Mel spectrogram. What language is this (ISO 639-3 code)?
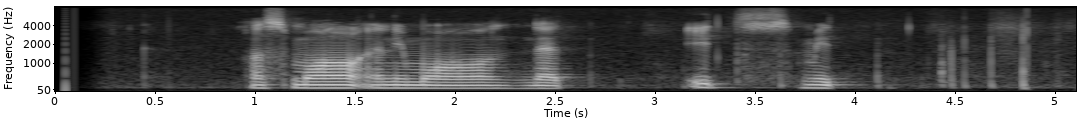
jav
